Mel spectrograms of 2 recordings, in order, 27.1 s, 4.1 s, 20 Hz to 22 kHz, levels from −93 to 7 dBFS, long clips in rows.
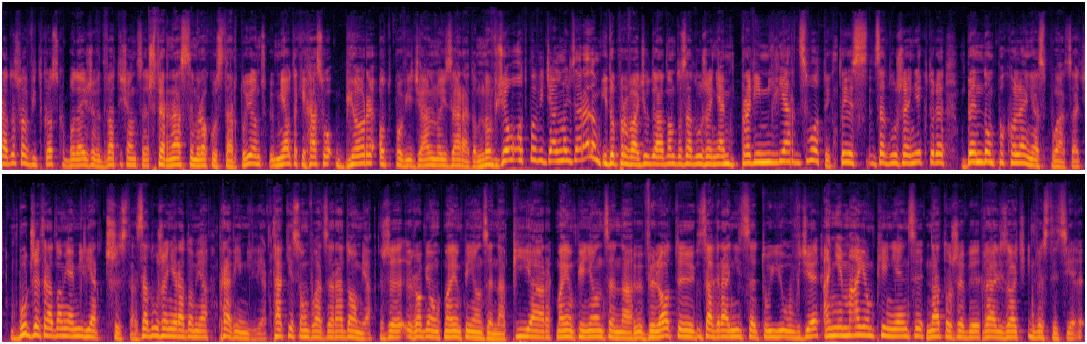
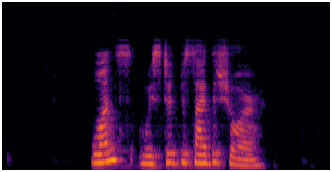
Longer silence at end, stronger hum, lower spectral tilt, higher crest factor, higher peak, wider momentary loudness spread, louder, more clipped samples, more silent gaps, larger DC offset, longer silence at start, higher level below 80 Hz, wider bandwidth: second, 0.05 s vs 0.85 s; neither; about the same, -6 dB/octave vs -5 dB/octave; about the same, 16 dB vs 18 dB; first, 0 dBFS vs -12 dBFS; second, 5 LU vs 11 LU; first, -17 LUFS vs -28 LUFS; neither; neither; neither; second, 0 s vs 1.1 s; first, -42 dBFS vs -72 dBFS; first, 15 kHz vs 8.6 kHz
